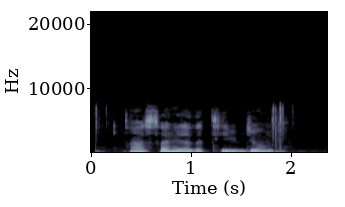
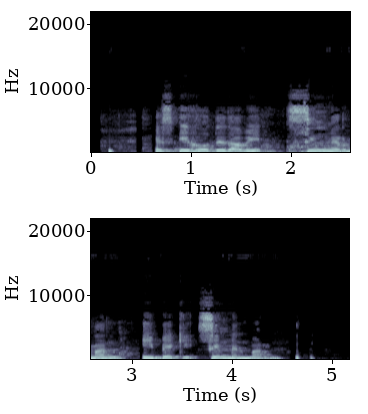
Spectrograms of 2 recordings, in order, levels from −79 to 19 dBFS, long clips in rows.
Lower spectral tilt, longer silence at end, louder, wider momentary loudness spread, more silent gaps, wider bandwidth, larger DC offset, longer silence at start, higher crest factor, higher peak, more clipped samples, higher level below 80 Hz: first, -6.5 dB/octave vs -5 dB/octave; about the same, 0.4 s vs 0.35 s; second, -22 LUFS vs -12 LUFS; about the same, 12 LU vs 12 LU; second, none vs 0.46-0.50 s; second, 8 kHz vs 9.6 kHz; neither; about the same, 0.05 s vs 0.15 s; first, 18 dB vs 12 dB; second, -4 dBFS vs 0 dBFS; neither; second, -58 dBFS vs -46 dBFS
